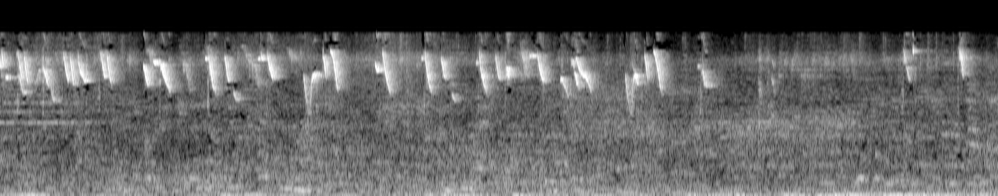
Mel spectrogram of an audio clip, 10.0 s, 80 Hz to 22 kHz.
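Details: High, rapid canary song on 31 December 2022 at year's end: dense bursts of sharp chirping notes for about seven seconds, then thinning to faint scattered tweets over a low rumbling background.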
